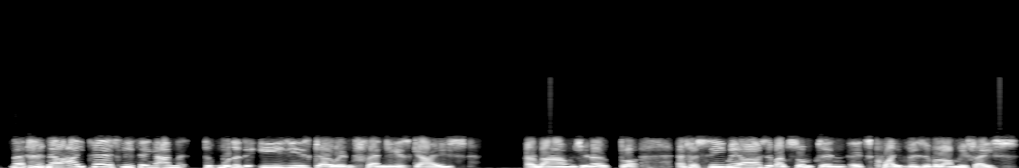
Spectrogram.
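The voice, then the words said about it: Liverpool accent. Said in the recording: “we have a Liverpudlian”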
